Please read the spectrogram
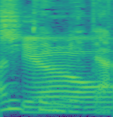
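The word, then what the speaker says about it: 지아오 (教): 가르치다인 동사의 의미일 때는 일성으로 발음을 하죠, 여러분. 지아오라고 발음해 주시면 지아오. 됩니다.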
